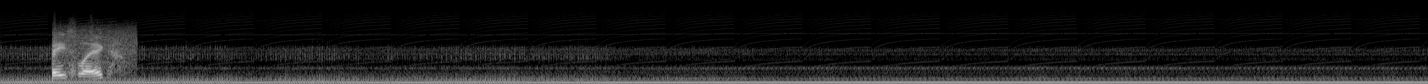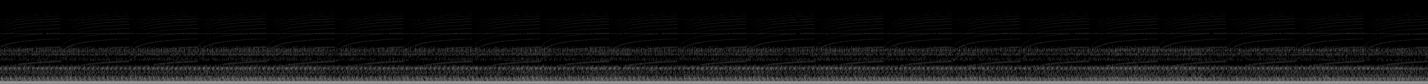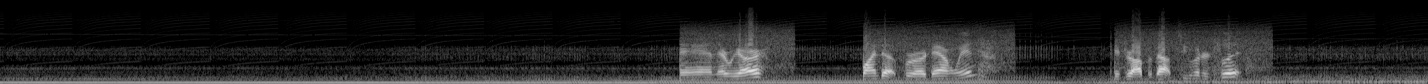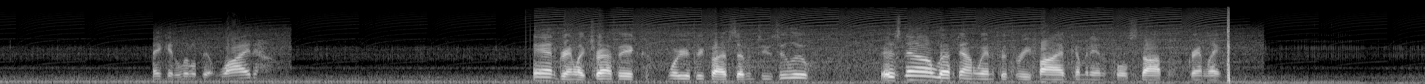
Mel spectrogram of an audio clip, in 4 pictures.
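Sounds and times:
aircraft engine droning: 0:00.0 - 0:10.9, 0:31.8 - 0:57.0
low hum: 0:00.0 - 0:57.0
fast electronic pulsing: 0:30.6 - 0:57.0.

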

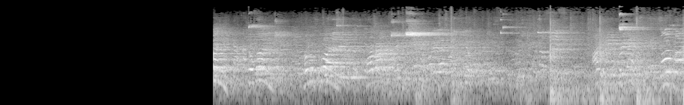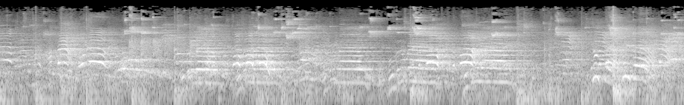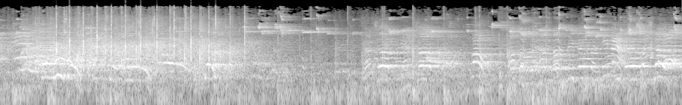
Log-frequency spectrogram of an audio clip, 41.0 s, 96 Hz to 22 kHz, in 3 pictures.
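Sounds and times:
shoes squeaking: 0:16.1 - 0:17.4, 0:18.7 - 0:22.4, 0:32.2 - 0:41.0.

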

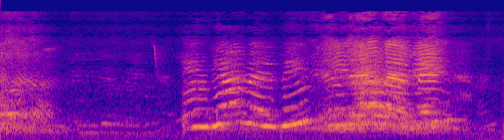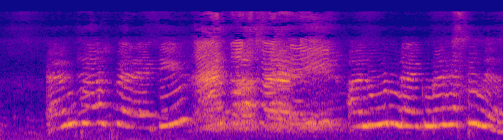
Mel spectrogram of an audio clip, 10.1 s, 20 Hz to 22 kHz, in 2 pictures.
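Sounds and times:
children reciting in chorus: 0:00.0 - 0:00.7, 0:01.8 - 0:04.8, 0:05.6 - 0:08.8
girl speaking into a microphone: 0:00.0 - 0:10.0.

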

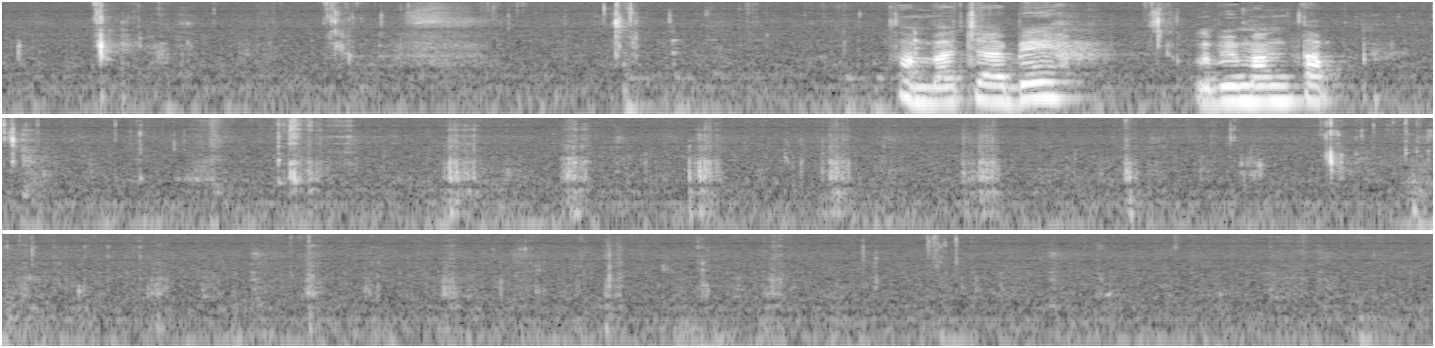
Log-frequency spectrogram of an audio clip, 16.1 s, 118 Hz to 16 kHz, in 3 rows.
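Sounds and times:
chewing noodles: 0:05.4 - 0:15.0.

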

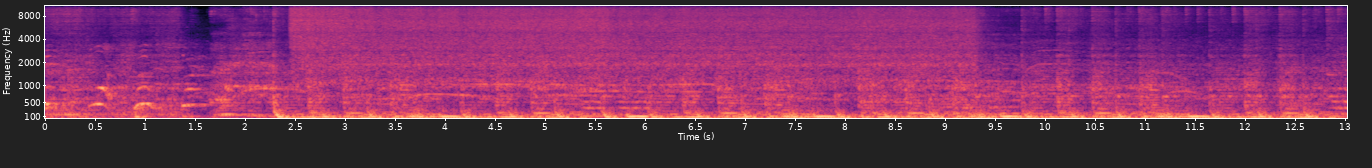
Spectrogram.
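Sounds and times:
loud electronic dance music: 0:00.0 - 0:13.0
heavy bass line: 0:02.3 - 0:13.0
high hissing wash: 0:02.4 - 0:09.3.

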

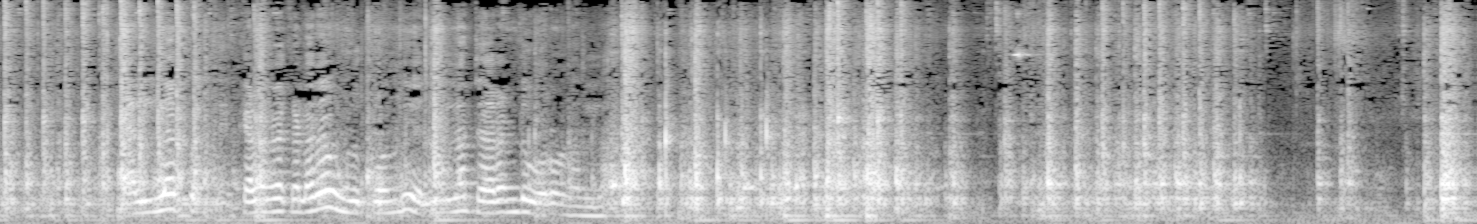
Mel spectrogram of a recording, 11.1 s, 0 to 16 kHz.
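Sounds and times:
spatula knocking and scraping pot: 0:00.0 - 0:11.0.

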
